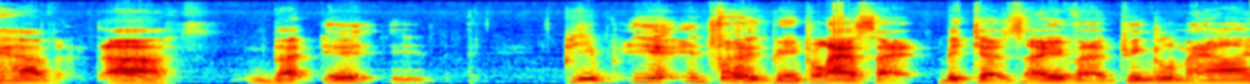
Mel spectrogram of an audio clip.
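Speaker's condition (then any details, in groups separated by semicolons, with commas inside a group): Friedreich's ataxia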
